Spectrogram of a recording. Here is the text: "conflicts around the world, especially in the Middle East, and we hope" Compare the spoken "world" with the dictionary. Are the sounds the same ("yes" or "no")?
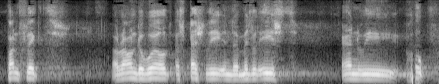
yes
